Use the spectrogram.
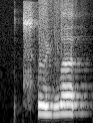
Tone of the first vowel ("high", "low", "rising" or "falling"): low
